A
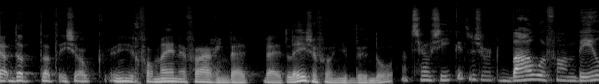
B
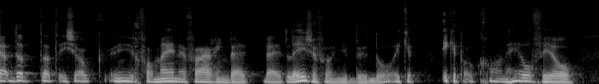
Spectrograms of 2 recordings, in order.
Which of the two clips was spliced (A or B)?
A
